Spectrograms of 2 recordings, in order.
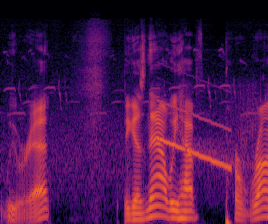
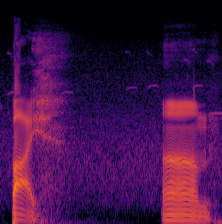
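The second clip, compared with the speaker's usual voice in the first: usual speaking voice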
